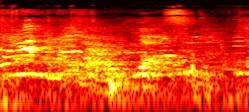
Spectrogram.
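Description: Children's voices chattering, with short loud bursts near the start.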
